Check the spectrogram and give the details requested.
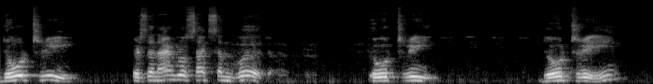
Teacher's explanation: the first syllable possessed usually a back vowel, and this back vowel was fronted by the influence of the E sound standing in the second syllable. For example, I tell you a word, do tree.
